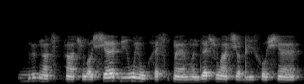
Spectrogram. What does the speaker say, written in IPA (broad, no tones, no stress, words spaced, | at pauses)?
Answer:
ɡ͡bʉɡãɬ kãɬwʌ ɕɛ ɠiwĩw hɛɬk͡pɛ̃və̃ dɛɬwã ɕʌdixo ɕɛ̃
